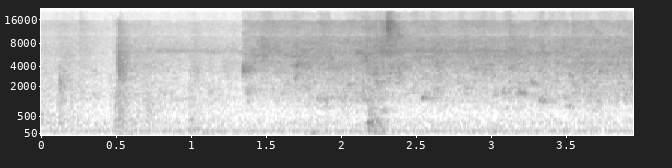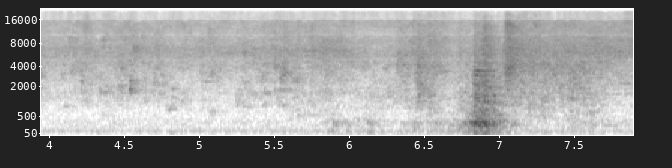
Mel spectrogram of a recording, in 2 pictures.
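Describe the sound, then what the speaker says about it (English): A kitchen tap runs while hands are washed, with soft, uneven splashing and trickling that swells into a brief louder gush near the end, heard from a short distance in a quiet room. "I'm going to go and wash my hands"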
